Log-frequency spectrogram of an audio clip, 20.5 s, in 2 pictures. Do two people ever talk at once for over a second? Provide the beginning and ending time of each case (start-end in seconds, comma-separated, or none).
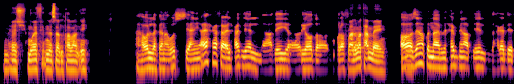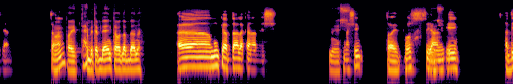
none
